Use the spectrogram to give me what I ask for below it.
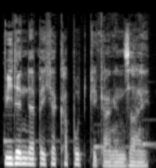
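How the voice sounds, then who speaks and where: A man voicing a gentle, forgiving holy child in a manger, speaking softly and patiently. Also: fairly low pitch, moderate pace, natural voice.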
